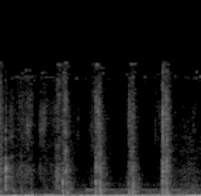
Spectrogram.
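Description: A deck of tarot cards being shuffled by hand: a string of short, irregular card slaps and rustles, a few a second.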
